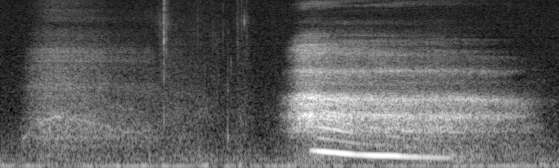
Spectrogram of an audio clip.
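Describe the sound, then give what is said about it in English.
Deep relaxing breathing: a slow, soft inhale through the nose, then a louder, longer exhale that turns into a gentle voiced sigh and fades out, with no talking. “Let's start right off the bat with taking two nice deep breaths and relaxing our shoulders.”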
